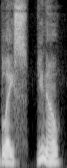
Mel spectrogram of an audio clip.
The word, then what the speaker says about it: Blaze: It's called Blase Taco Sauce. No, Mr. Emesis, it's called Blaze, rhymes with face or nutcase, not blase. There's no accent on the E.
